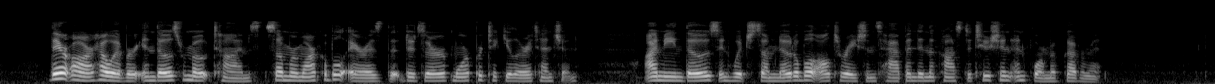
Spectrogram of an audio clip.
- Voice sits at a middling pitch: Yes, medium, 170 Hz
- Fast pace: No, average, 155 wpm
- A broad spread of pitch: No, average, 3.1 semitones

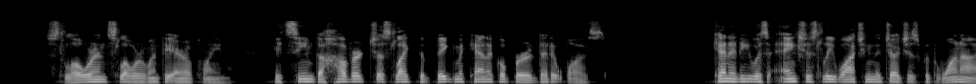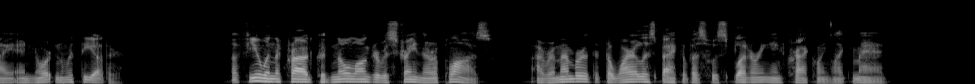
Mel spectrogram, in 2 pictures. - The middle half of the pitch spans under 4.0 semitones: No, average, 4.3 semitones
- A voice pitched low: Yes, low, 105 Hz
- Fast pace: No, average, 180 wpm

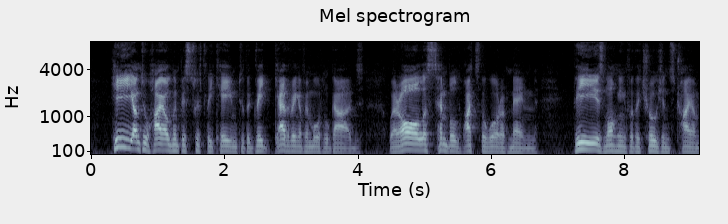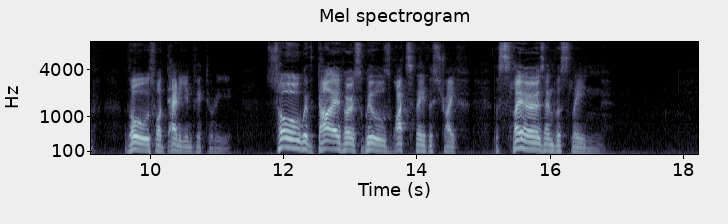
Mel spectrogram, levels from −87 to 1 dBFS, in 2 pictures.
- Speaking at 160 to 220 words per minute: No, average, 145 wpm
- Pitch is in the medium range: No, low, 105 Hz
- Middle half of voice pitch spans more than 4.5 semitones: Yes, average, 5.1 semitones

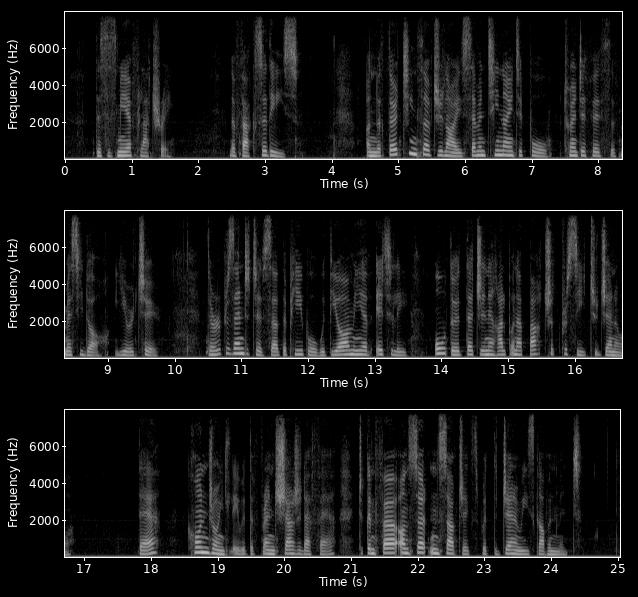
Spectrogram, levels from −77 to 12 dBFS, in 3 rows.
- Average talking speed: No, slow, 125 wpm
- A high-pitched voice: Yes, high, 205 Hz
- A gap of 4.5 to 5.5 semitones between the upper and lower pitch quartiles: No, average, 3.7 semitones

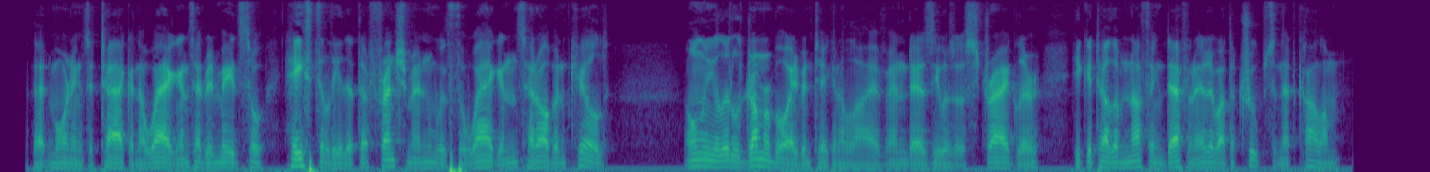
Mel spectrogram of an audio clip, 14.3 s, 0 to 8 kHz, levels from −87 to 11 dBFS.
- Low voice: Yes, very low, 85 Hz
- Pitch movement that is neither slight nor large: Yes, average, 3.7 semitones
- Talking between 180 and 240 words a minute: Yes, average, 200 wpm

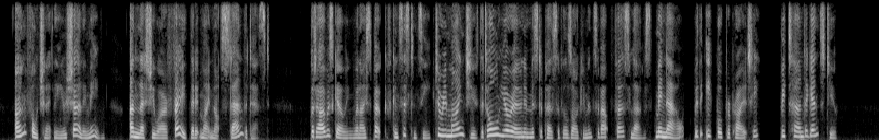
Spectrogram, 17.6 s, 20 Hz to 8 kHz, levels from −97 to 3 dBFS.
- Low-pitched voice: No, high, 225 Hz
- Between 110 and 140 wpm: No, average, 160 wpm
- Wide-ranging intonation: Yes, wide, 7.5 semitones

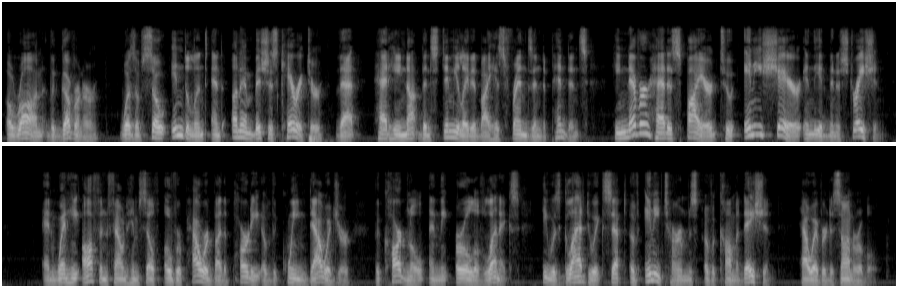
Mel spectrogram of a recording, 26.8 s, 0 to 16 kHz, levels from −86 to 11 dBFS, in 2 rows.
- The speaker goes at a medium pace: Yes, average, 145 wpm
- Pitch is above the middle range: No, low, 105 Hz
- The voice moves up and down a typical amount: No, wide, 6.1 semitones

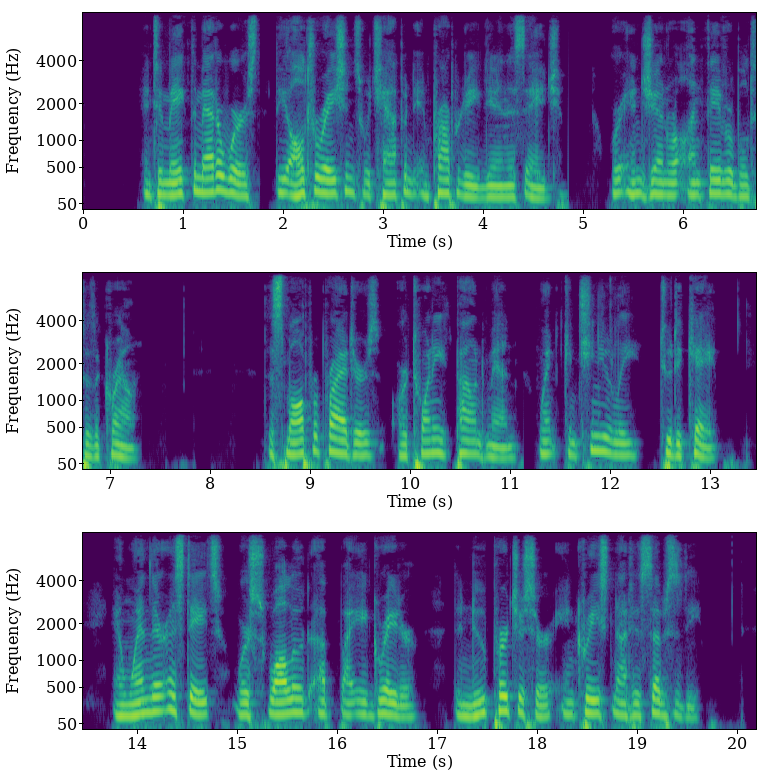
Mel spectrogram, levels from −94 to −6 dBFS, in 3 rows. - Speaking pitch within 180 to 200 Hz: No, medium, 145 Hz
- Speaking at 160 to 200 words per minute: No, average, 150 wpm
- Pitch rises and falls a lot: No, average, 2.9 semitones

